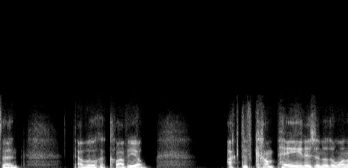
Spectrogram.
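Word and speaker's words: Klaviyo: There is another platform called Clavio, which is spelled K L A V I Yo, which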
